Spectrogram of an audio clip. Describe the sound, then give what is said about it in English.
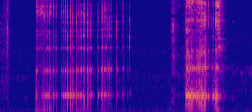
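A person lets out a long, croaky burp, then after a short pause a second, louder and shorter belch. Both are wet-sounding, with no talking over them. “Do they have ASMR videos of people burping?”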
